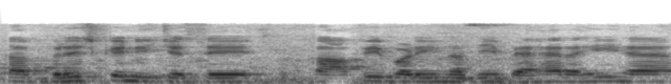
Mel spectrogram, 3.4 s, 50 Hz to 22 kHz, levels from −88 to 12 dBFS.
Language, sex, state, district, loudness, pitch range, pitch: Hindi, male, Haryana, Charkhi Dadri, -14 LUFS, 140-150 Hz, 145 Hz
